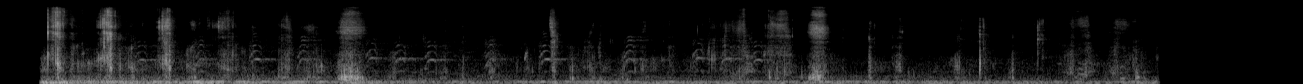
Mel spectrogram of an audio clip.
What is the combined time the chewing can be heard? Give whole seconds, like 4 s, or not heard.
11 s.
